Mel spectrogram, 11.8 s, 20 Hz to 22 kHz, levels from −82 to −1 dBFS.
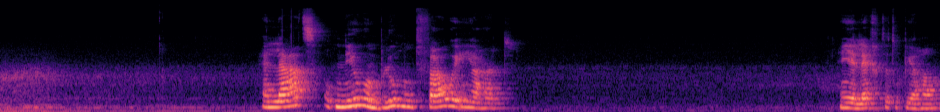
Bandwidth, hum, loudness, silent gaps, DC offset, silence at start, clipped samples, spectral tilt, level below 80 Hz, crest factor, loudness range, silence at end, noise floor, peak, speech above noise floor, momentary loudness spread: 13.5 kHz; none; -21 LUFS; none; under 0.1%; 0 s; under 0.1%; -6.5 dB/octave; -52 dBFS; 20 dB; 15 LU; 0 s; -55 dBFS; -4 dBFS; 35 dB; 21 LU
